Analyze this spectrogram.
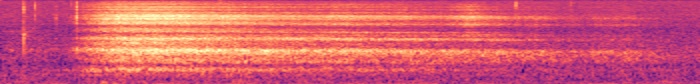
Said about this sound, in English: So let's do that together right now. So I'm not going to count, just count in your heads already. Breathing in, hold, breathing out.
